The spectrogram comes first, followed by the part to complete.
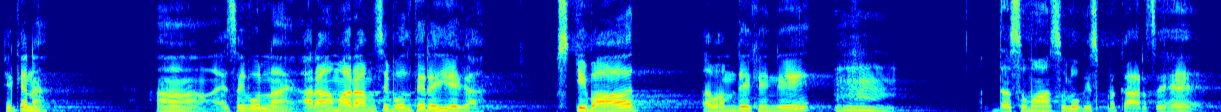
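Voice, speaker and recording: A male teacher on a live stream who chants verses in a sing-song way and explains between them in quick asides. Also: fairly high pitch, expressive, a bit bright. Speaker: stotra recitation teacher. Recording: long hall-like reverb.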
